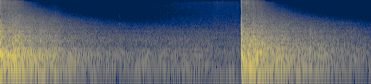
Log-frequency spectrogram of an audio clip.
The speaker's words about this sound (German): Die Schüsse im Kiezdöner bleiben natürlich nicht unbemerkt.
